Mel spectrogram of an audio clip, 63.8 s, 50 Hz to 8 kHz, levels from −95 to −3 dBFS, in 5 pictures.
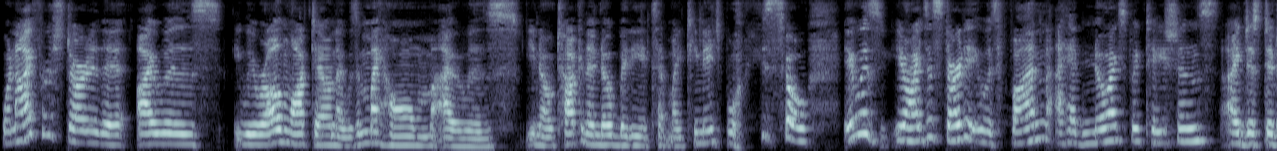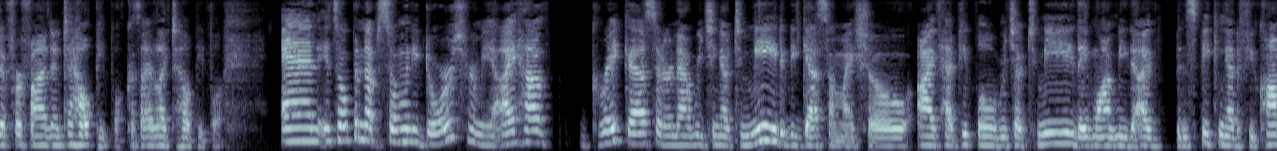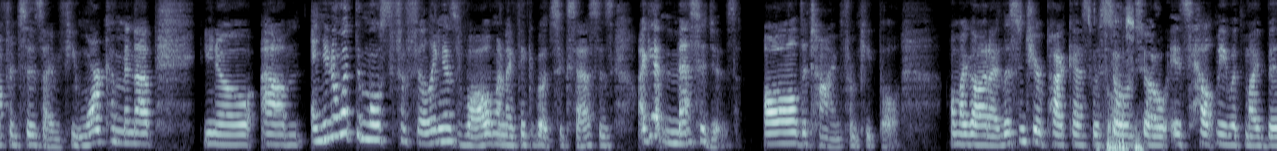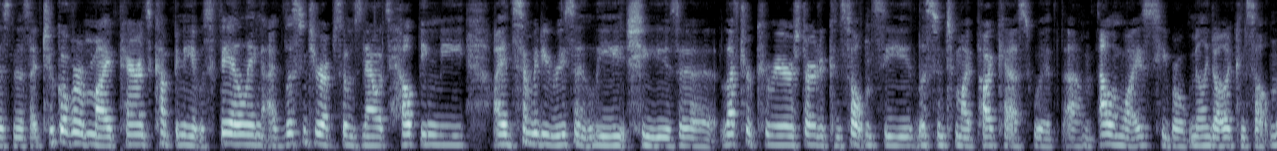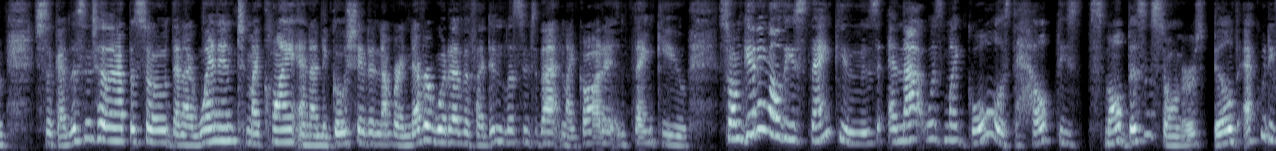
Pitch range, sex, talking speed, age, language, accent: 180-245 Hz, female, 235 wpm, 40-59, English, American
